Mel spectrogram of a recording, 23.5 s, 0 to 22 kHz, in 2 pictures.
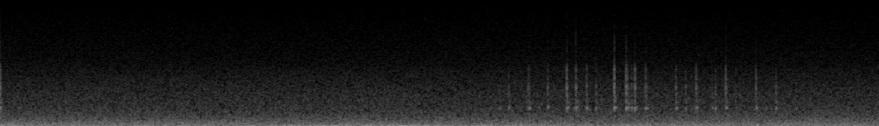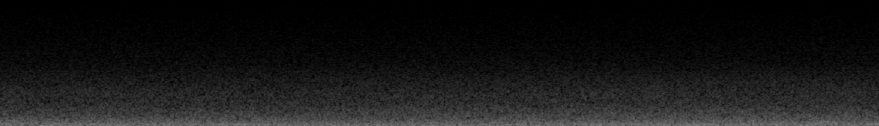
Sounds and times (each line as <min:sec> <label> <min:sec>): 0:06.6 fence rattling in the wind 0:10.6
